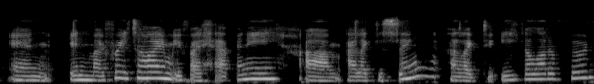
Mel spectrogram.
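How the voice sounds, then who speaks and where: Somewhat breathy and fairly high-pitched, a woman with a slight Vietnamese accent talks at a fairly slow pace with lively intonation and hardly any pauses. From Vietnam, Ho Chi Minh City. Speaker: psychology PhD student. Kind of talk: presentation.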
